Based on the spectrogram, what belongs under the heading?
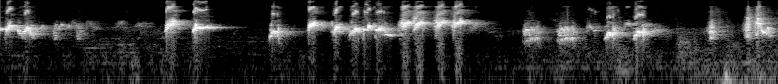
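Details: Red-whiskered bulbul female singing to excite a male, giving bursts of bright whistled and chirped notes in short clusters separated by brief gaps.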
